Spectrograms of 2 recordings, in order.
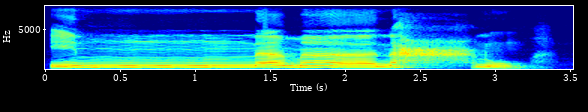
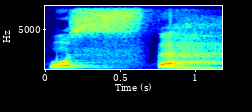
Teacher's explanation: Ha dan ha ini sama-sama mengalirkan nafas, sama-sama makhrajnya dihalqi, ditenggorokan.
